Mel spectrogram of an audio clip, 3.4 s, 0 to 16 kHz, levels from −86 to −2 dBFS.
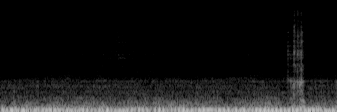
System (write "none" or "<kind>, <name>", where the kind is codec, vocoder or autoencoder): codec, SNAC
